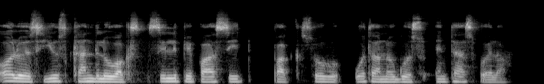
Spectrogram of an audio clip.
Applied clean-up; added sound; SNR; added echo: none; none; none; none.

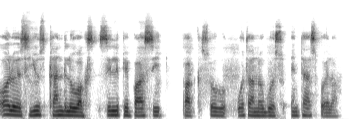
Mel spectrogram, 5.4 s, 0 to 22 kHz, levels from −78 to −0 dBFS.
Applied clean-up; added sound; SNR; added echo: neural mask model Resemble Enhance denoiser.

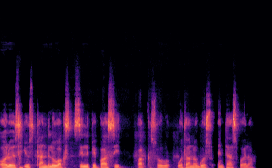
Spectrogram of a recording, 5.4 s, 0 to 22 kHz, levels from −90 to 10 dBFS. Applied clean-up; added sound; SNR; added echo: neural mask model DeepFilterNet 3.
